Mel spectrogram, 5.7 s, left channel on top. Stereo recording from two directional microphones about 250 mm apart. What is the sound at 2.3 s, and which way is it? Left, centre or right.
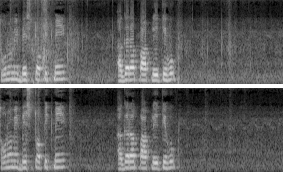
Speech, right.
